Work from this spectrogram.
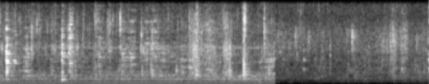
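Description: Bite-sized pork chunks tumbling into a pot for pork and sauerkraut, followed by soft stirring and faint sizzling and liquid sounds, a low hum cutting out midway, close and quiet with no talking.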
